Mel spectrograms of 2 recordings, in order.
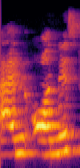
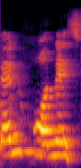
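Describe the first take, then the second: First: The word starts with a vowel, no h sound. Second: The word starts with a clear h sound. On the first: The speaker calls it right. "An ऑनेस्ट बोला जाता है" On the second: The speaker calls it wrong. "Not an हॉनेस्ट, हॉनेस्ट नहीं बोला जाएगा"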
